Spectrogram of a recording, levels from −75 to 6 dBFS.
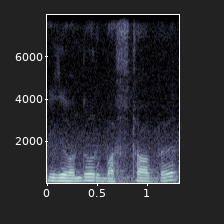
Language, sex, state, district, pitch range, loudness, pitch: Tamil, male, Tamil Nadu, Chennai, 130-150 Hz, -14 LUFS, 140 Hz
